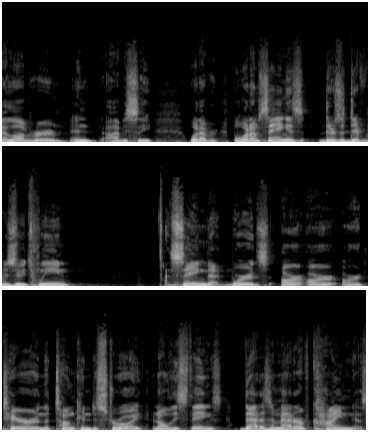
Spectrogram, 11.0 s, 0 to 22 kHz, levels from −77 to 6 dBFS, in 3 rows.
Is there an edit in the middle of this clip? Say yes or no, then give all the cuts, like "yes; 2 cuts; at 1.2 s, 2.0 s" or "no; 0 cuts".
yes; 4 cuts; at 2.2 s, 7.0 s, 8.8 s, 9.6 s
